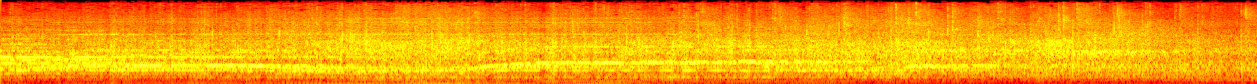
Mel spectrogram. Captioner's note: applause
